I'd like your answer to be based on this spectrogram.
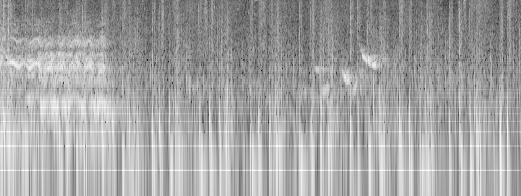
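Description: A horse in Ghost of Tsushima gallops with rapid, rhythmic clip-clop hoofbeats, a brief neigh at the start, and a faint swooping tone midway, fairly quiet overall.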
